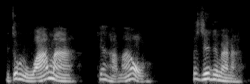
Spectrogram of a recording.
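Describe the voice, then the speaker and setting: A woman's voice: lowish voice, very animated, brisk, breathy edge, lo-fi sound. A woman, giving a chatty parenting talk and slipping into English phrases. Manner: chatty, mixes English phrases, acts out quotes. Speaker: parenting educator.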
